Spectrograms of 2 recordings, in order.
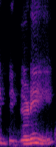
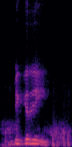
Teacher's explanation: ड़ की जगह र का प्रयोग करते हैं, ये क्षेत्रीयता का प्रभाव होता है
